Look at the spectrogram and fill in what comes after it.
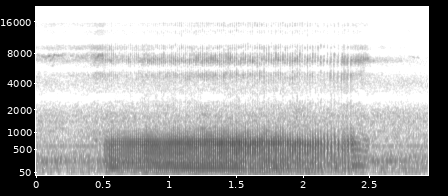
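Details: Sleeping Boston terrier snoring, owner says loud enough to sometimes wake herself: a single long, buzzing, rattling snore with quiet room noise around it.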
